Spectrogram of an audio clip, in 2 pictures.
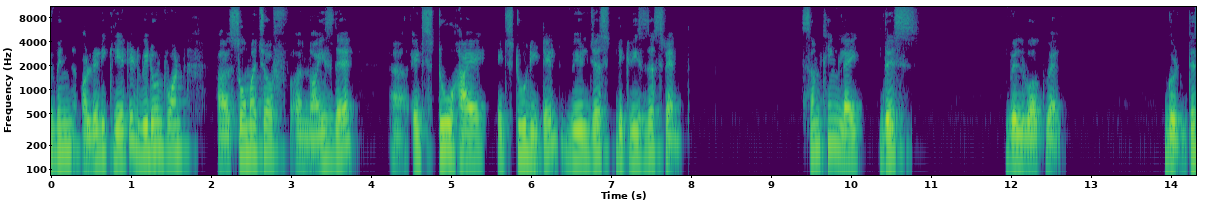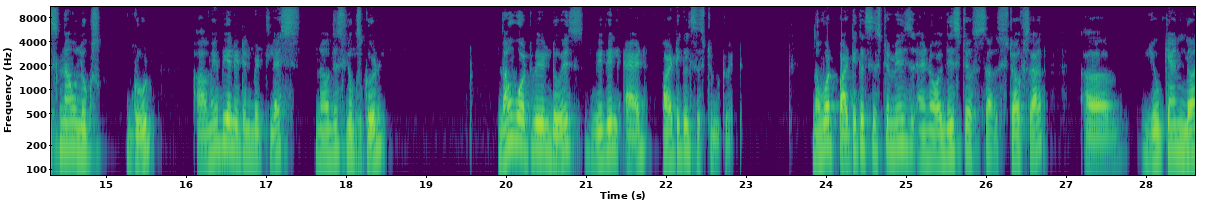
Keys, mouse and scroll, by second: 0.6 middle click, 2.6 click, 4.4 click, 5.3 middle click, 5.4 middle click, 5.6 middle click, 9.4 click, 10.4 click, 11.3 click, 12.6 click, 13.3 click, 15.3 middle click, 16.3 click, 18.8 middle click, 19.0 middle click, 19.1-21.6 scroll, 21.8 click, 23.2 middle click, 23.7 middle click, 23.8 middle click, 25.8 middle click, 28.2 click.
